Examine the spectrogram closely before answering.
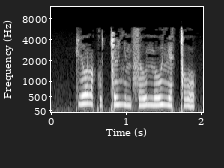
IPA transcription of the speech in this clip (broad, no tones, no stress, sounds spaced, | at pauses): k i u̯ lˠ ə k u ǀ ø ʎ ə n s ɤ u̯ n o u̯ lʲ a ǀ o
